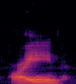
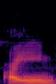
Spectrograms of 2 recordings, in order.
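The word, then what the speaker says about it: عين: Ain, ain. The middle portion, you know where the Adam's apple is located, just the middle part of your throat. So that's the place where we pronounce ain from.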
